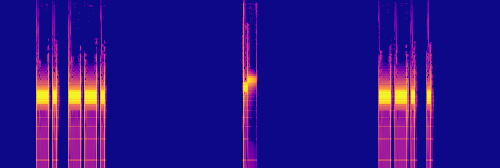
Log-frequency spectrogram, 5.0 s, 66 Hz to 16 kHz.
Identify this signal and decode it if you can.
Morse code, heard as a keyed tone, about 30 wpm, 700 Hz. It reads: NG GE
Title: Top Two Letter Combinations in Words 30wpm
